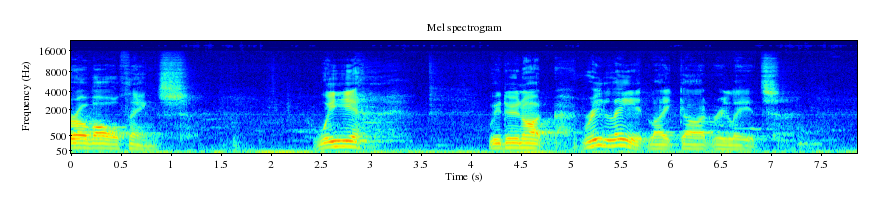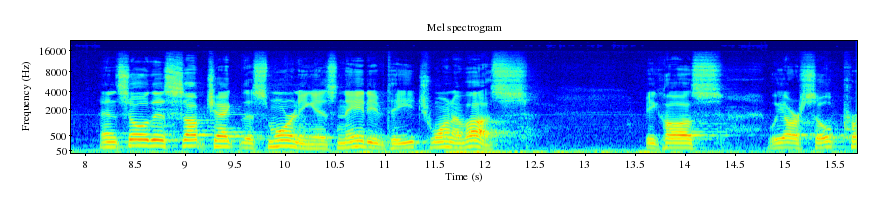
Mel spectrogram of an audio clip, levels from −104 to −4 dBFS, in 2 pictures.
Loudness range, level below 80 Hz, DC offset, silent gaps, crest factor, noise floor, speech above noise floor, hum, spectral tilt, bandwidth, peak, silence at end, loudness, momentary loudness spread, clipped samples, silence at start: 6 LU; -58 dBFS; under 0.1%; none; 20 dB; -58 dBFS; 23 dB; none; -4.5 dB/octave; 18.5 kHz; -18 dBFS; 0 s; -36 LUFS; 15 LU; under 0.1%; 0 s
